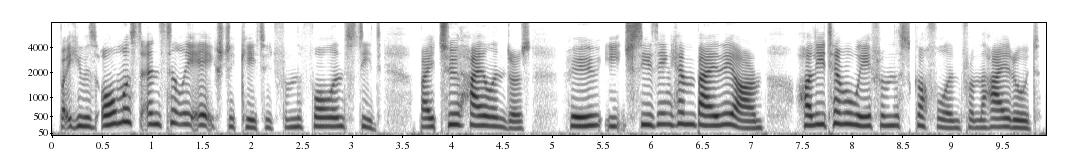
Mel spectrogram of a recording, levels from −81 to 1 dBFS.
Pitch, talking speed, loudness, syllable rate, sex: 245 Hz, 180 wpm, -20 LUFS, 5.1 syllables/s, female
